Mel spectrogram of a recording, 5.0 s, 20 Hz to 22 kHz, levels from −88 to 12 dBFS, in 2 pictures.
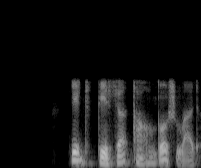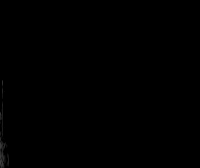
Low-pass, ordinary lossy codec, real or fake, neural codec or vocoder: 3.6 kHz; Opus, 64 kbps; fake; codec, 16 kHz, 1 kbps, FunCodec, trained on Chinese and English, 50 frames a second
